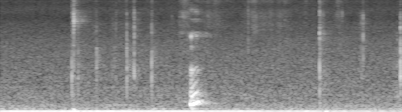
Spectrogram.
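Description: Near silence in a small room with a low steady hum, a few faint scattered clicks, and one brief rising voice sound from a woman about two seconds in.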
